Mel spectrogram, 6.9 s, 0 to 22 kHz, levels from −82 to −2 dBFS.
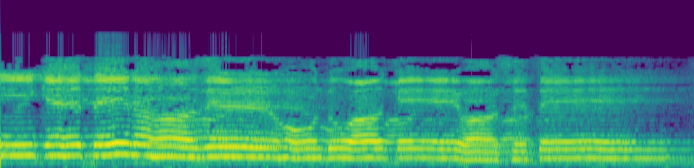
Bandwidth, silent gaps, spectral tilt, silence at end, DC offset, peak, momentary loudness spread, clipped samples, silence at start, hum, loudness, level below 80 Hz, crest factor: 11 kHz; none; -5 dB/octave; 0 s; under 0.1%; 0 dBFS; 8 LU; 0.4%; 0 s; none; -10 LUFS; -48 dBFS; 10 dB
